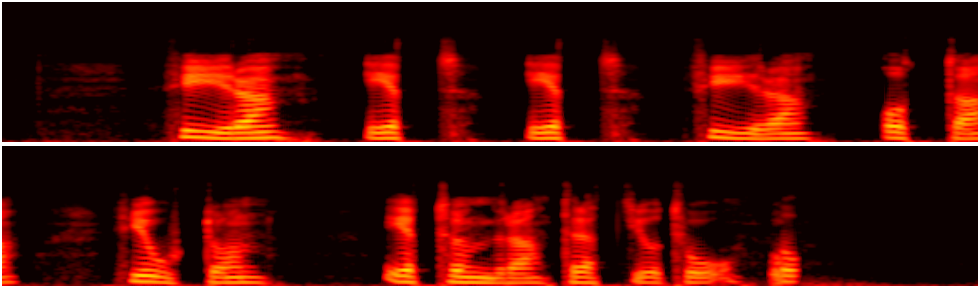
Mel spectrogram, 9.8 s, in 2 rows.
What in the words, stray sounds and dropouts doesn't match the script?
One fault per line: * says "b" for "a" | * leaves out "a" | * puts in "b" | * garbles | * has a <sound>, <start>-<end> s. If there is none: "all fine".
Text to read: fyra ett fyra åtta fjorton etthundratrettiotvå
* puts in "ett"
* has a laugh, 8.7-8.9 s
